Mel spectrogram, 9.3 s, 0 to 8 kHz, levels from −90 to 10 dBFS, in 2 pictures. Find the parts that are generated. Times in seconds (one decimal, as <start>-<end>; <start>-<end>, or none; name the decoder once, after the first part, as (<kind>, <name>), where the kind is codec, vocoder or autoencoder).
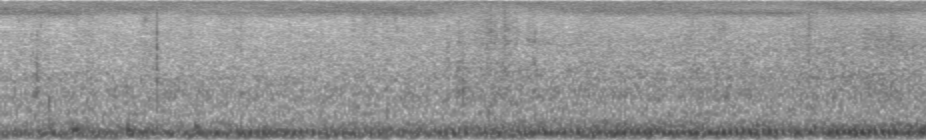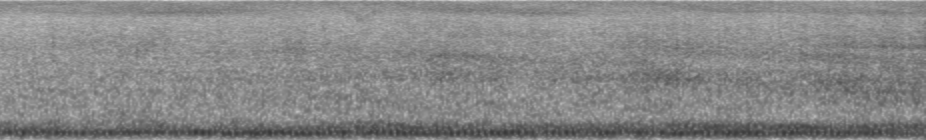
0.0-1.4 (vocoder, BigVGAN v2); 2.1-9.3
